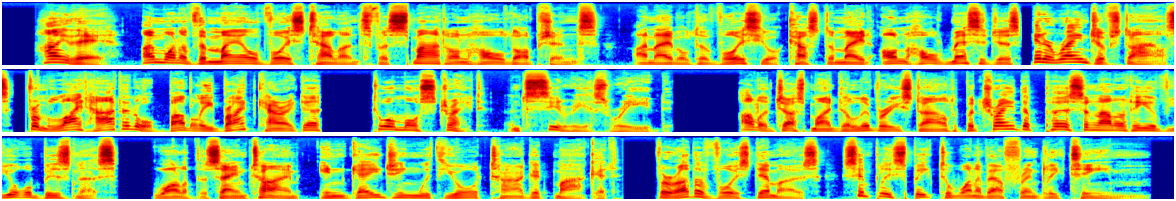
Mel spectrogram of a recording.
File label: MALE; Voice Over artists; Smart On Hold Messages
